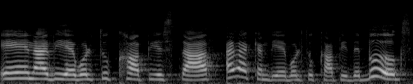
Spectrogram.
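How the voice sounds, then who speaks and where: A Spanish accent is heard. The speech moves at a moderate pace. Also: woman. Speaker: bilingual teacher. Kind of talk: conference presentation. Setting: conference session with audience. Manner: halting.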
